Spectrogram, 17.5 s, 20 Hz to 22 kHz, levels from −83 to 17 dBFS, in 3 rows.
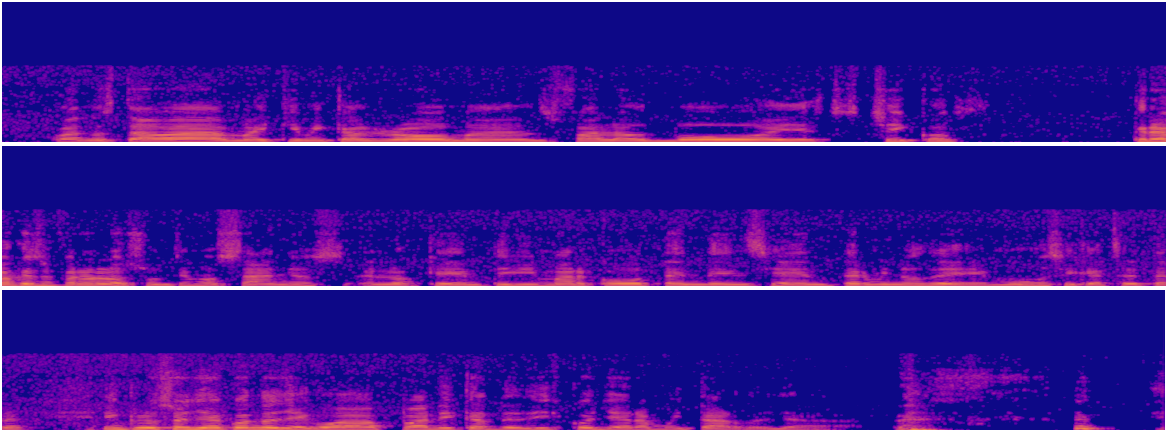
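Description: Overdone noise removal runs through the whole recording. A noise reduction stage was pushed far too hard. It pulls individual frequency bands down, or shuts them off, whenever they sit close to its noise estimate. Quiet parts of the voice fall into that range, so they get cut too. Between phrases, the background drops and breaks up into twinkling specks.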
